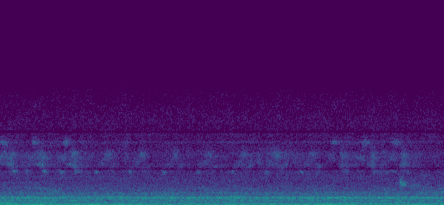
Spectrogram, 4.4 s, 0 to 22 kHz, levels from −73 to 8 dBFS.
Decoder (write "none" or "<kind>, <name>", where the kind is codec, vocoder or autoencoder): autoencoder, DAC-VAE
